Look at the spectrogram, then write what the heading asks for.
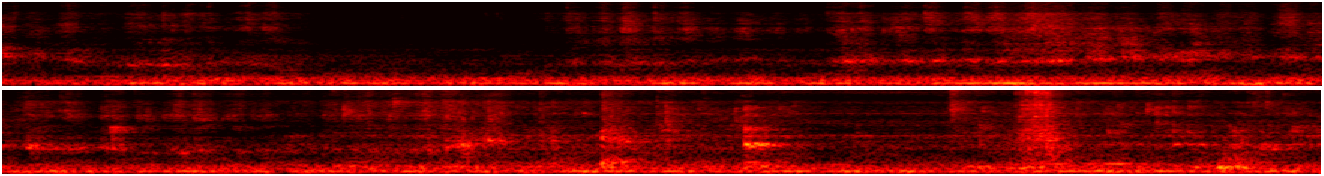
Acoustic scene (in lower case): restroom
